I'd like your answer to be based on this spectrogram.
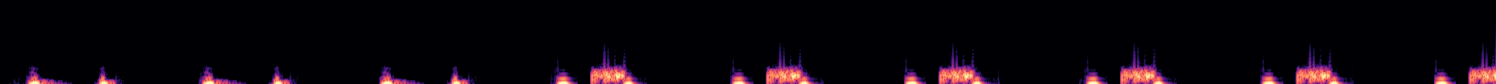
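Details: Mitral valve prolapse murmur (mid-to-late systolic crescendo murmur).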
